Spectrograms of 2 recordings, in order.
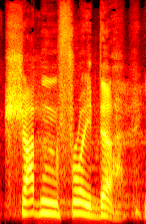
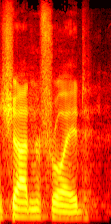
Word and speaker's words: Schadenfreude: Now, Webb Younts, who lived in Germany for a while after the early service, said it's pronounced Schadenfreude. You need to uh, add the uh at the end to pronounce it correctly. But I'm going to stick with my misinformed American pronunciation, Schadenfreude, nonetheless.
